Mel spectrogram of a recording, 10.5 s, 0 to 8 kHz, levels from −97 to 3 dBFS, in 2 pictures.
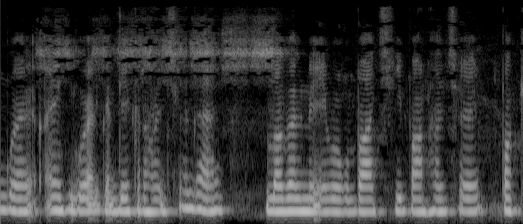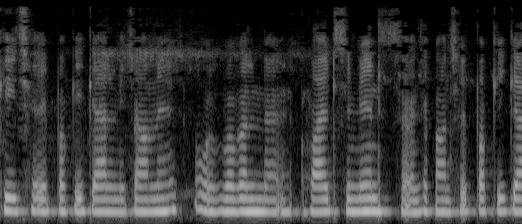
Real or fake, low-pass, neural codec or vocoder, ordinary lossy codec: fake; 7.2 kHz; codec, 16 kHz, 16 kbps, FunCodec, trained on LibriTTS, 50 frames a second; MP3, 32 kbps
